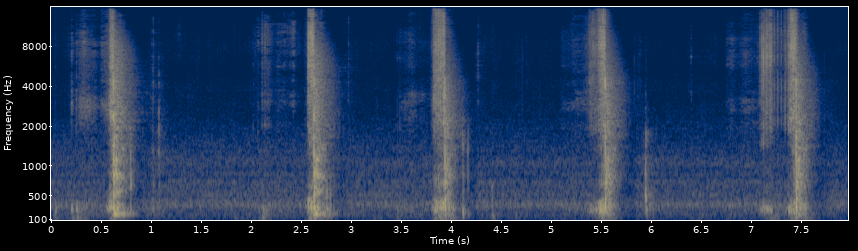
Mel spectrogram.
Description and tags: snijden winterpeen
Chopping a carrot on a synthetic cutting board. Recorded with an iPhone 6.
carrot, chopping, cooking, cutting, kitchen, knife, vegetables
